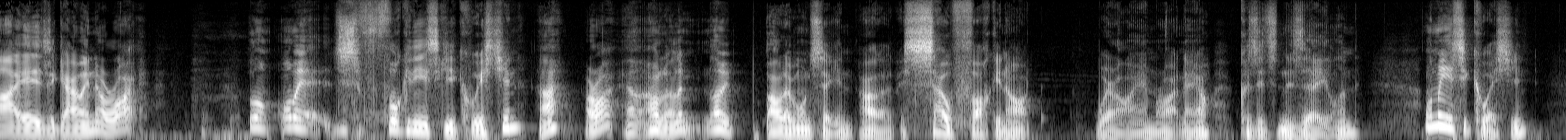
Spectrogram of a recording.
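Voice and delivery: swooping pitch, rambling, sweary rant. Imitating Sam Neill calling his agent about Conclave: Sam Neill impression. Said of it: "Sam Neill goes like this".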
